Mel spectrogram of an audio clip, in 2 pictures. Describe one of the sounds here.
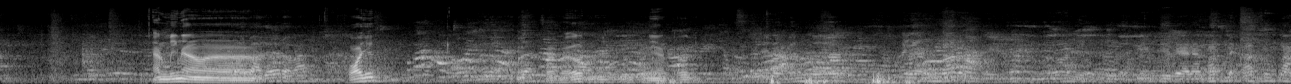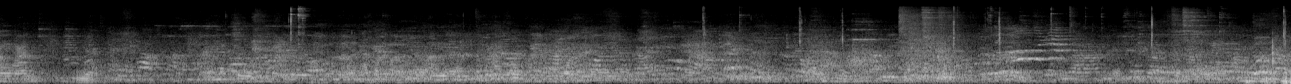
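Several people talk and chatter nearby.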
